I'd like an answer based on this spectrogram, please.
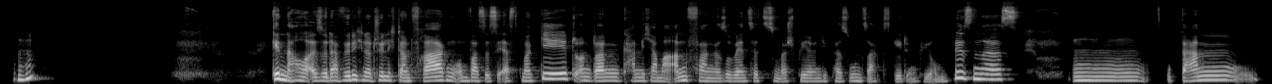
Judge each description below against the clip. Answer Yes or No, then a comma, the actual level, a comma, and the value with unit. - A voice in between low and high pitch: Yes, medium, 175 Hz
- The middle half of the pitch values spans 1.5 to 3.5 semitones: No, average, 4.1 semitones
